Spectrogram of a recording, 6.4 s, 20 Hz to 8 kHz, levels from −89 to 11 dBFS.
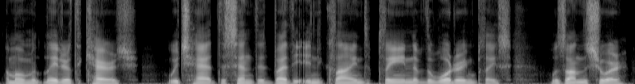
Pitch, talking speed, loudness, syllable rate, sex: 110 Hz, 190 wpm, -20 LUFS, 6.0 syllables/s, male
